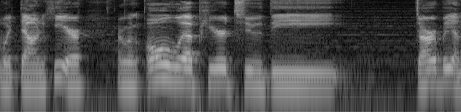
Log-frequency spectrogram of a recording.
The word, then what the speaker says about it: Derby: Yes, it's pronounced Derby, not Derby, so yeah.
